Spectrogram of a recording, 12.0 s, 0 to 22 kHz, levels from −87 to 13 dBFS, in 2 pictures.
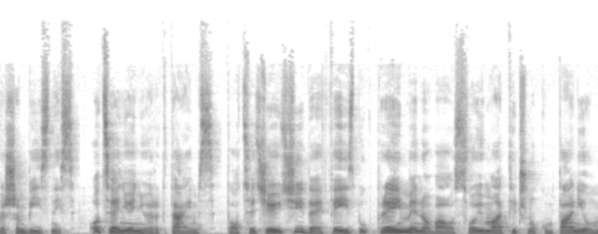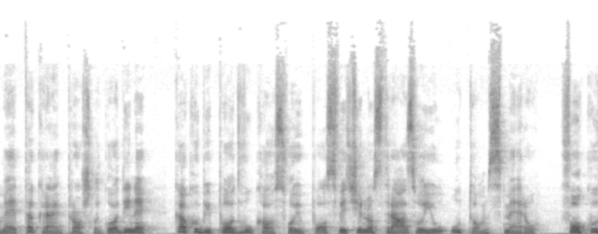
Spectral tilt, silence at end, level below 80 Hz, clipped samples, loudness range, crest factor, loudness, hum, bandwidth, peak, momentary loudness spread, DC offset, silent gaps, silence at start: -4.5 dB/octave; 0 s; -56 dBFS; under 0.1%; 2 LU; 16 dB; -29 LUFS; none; over 20 kHz; -12 dBFS; 7 LU; under 0.1%; none; 0 s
